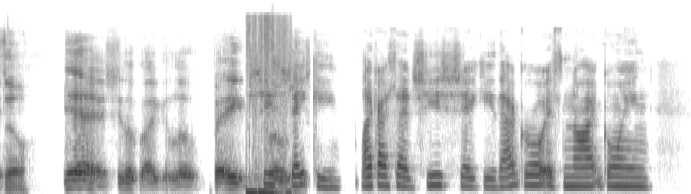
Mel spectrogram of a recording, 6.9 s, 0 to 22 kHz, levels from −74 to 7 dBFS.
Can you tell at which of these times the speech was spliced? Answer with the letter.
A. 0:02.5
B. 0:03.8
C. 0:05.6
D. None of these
A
